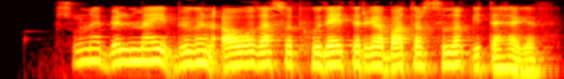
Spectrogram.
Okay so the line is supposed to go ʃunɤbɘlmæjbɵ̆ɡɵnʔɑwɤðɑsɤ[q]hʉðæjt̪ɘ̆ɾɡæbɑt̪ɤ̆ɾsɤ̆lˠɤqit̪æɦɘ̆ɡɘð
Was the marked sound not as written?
yes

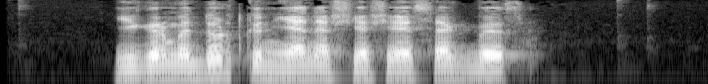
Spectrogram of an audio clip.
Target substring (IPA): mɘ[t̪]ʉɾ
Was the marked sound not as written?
yes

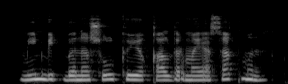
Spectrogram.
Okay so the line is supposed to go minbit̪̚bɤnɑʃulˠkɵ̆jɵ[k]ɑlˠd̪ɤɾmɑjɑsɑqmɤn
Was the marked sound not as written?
yes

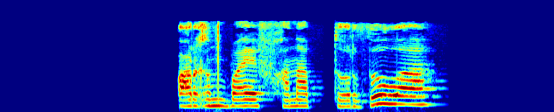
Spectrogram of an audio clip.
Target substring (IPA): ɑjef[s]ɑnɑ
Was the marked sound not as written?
yes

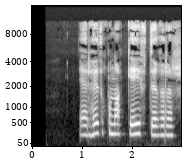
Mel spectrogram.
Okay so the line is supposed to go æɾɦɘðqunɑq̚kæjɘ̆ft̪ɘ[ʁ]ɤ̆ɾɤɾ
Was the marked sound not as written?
no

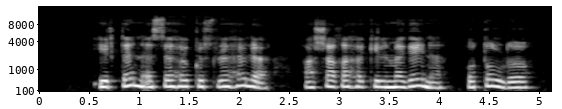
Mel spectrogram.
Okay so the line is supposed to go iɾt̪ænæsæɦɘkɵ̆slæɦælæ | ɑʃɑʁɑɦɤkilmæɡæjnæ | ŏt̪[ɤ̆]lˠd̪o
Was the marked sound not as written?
yes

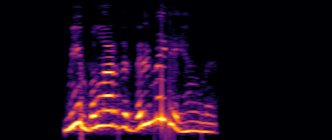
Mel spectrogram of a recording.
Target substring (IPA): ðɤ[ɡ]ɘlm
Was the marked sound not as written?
yes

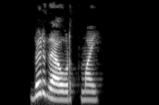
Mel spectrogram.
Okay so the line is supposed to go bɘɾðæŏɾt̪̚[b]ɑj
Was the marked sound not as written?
yes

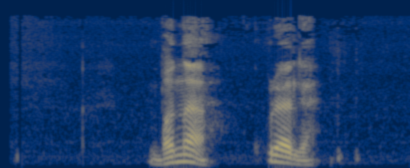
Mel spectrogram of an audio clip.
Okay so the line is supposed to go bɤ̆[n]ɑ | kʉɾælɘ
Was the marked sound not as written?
no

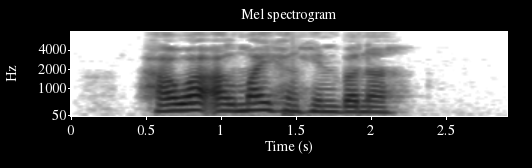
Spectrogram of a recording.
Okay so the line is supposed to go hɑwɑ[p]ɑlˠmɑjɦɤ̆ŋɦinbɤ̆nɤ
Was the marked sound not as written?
yes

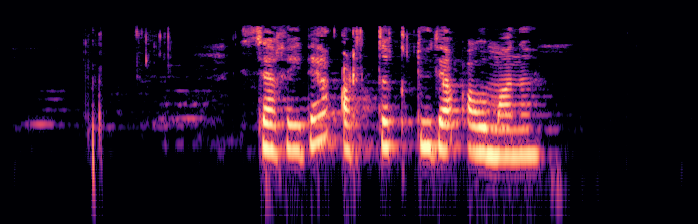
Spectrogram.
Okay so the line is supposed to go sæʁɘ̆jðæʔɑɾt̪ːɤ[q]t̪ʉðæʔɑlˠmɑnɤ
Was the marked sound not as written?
no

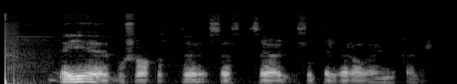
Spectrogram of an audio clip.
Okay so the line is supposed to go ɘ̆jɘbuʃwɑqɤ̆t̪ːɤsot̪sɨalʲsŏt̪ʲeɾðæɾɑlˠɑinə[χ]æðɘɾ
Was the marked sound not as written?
no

